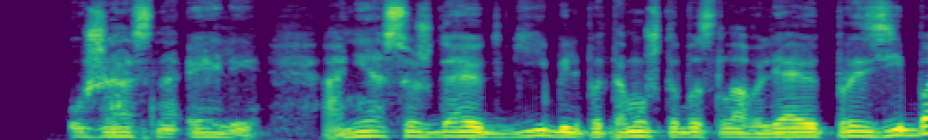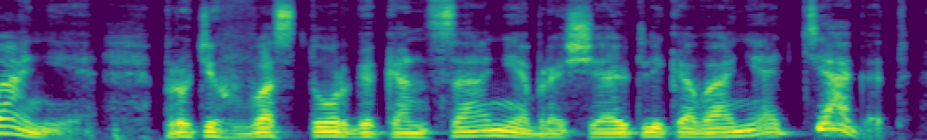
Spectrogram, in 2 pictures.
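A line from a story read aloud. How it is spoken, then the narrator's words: Puzzled inner whisper. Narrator (Russian): в недоумении прошептал Лусин, конечно, мысленно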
